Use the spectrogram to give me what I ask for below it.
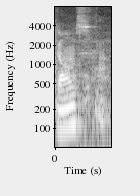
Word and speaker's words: Gomes: impressed with Gomes apparently her name is pronounced Gomes not g um pretty uh impress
